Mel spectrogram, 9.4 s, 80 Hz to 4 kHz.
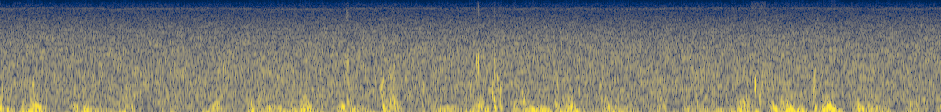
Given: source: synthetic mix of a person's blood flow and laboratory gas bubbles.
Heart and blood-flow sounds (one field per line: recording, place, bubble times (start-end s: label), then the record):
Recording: Doppler ultrasound of blood flow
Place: precordium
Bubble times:
0.00-0.07 s: bubbles
3.44-3.51 s: bubbles
3.78-4.02 s: bubbles
4.74-4.83 s: bubbles
4.89-5.07 s: bubbles
7.51-7.67 s: bubbles
From the record:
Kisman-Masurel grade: 123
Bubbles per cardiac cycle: 1 to 2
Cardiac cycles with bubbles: 10 to 50%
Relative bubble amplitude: loud (0.450 to 0.775)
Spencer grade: 2 (many but less than half of the cardiac periods contain bubble signals, singularly or in groups)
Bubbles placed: anywhere in the cardiac cycle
